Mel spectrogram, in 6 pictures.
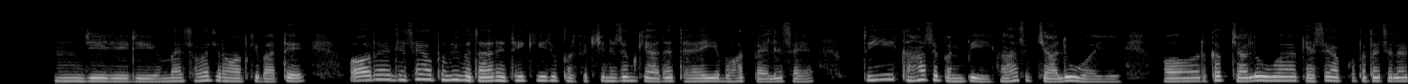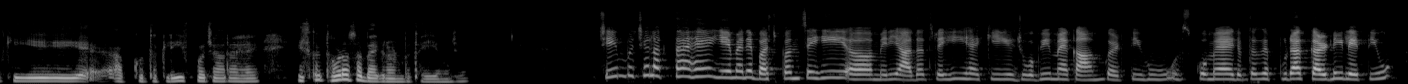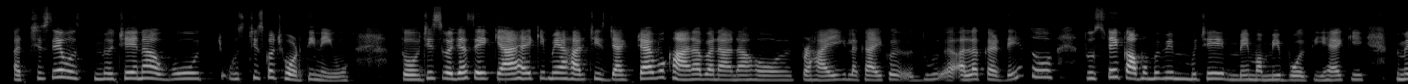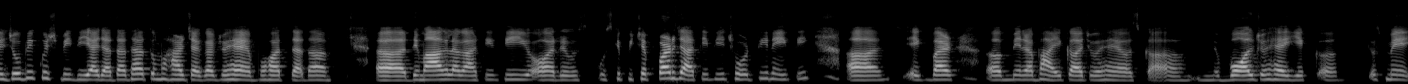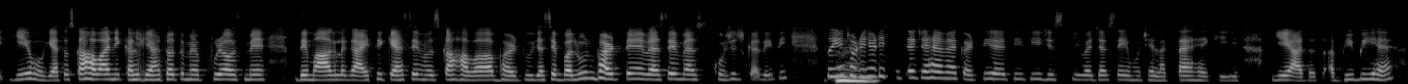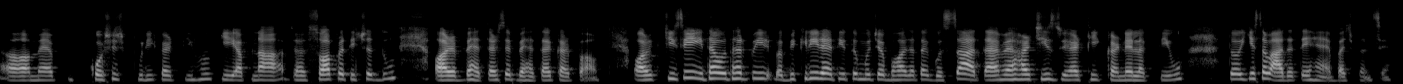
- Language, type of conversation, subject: Hindi, advice, परफेक्शनिज्म के कारण काम पूरा न होने और खुद पर गुस्सा व शर्म महसूस होने का आप पर क्या असर पड़ता है?
- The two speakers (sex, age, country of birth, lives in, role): female, 35-39, India, India, user; male, 20-24, India, India, advisor
- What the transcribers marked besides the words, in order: in English: "परफेक्शनिज़्म"; in English: "बैकग्राउंड"; in English: "बॉल"; laughing while speaking: "निकल गया था"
